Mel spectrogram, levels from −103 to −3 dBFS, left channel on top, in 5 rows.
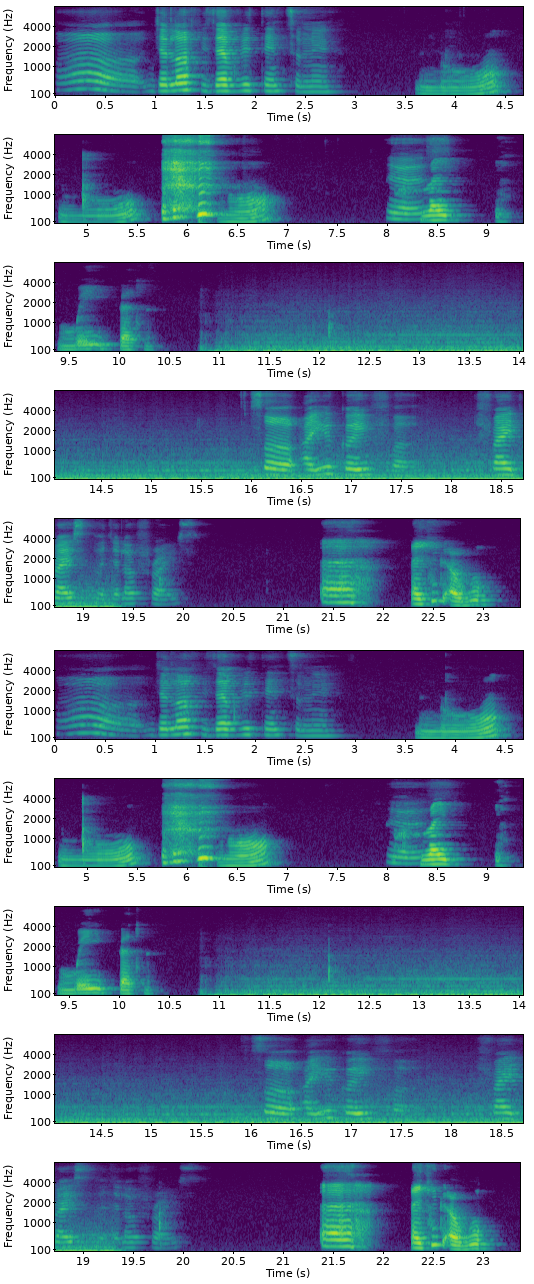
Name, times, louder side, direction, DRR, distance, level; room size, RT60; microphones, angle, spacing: voice 1, 0.1-1.3 1.6-2.7 5.7-6.3 8.0-8.4 16.1-17.6 18.4-19.8, left 4 dB, 85° left, 10 dB, 0.4 m, -29 dB
voice 2, 3.6-4.4 4.7-5.5 6.4-6.8 8.0-8.6 9.4-10.1 21.4-21.9 22.3-23.0, right 4 dB, 60° right, 10 dB, 0.4 m, -27 dB
sound 1, 10.8-19.3, equal, 10° left, 0.4 m, -31 dB
5.9 x 2.1 x 3.0 m, 0.35 s
head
